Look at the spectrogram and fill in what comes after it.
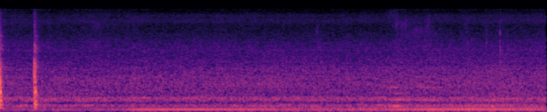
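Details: Honey bee swarm in a backyard being captured for a new hive: a steady low droning hum with a faint wavering tone, a sharp click near the start, and slight rises in loudness midway.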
